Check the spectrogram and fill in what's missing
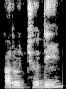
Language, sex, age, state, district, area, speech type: Bengali, female, 30-45, West Bengal, Dakshin Dinajpur, urban, spontaneous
